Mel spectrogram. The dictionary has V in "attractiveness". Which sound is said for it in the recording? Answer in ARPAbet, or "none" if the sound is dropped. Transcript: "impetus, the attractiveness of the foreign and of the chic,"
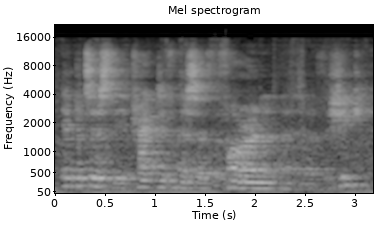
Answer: V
